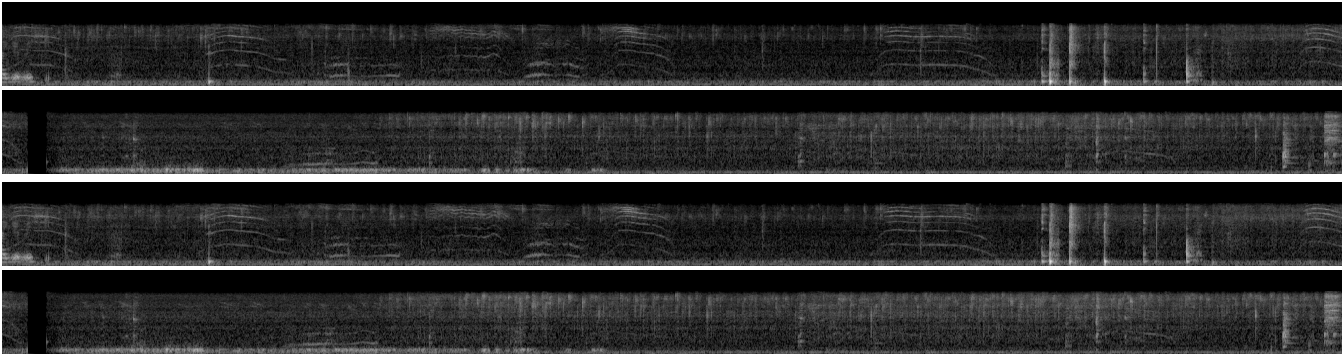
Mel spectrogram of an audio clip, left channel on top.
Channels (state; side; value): normal; both; correlation 0.95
